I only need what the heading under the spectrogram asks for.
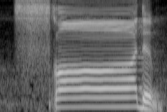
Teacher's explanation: آواز کو جب ہم موٹا بنائیں گے تو ہونٹوں کو گول نہیں کریں گے اور آخر پر دال کی وجہ سے ہم آواز کو باؤنس کریں گے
